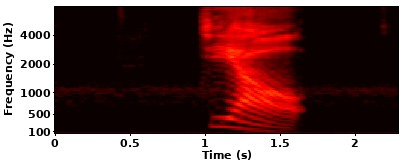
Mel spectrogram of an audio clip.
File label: "jiao", Chinese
